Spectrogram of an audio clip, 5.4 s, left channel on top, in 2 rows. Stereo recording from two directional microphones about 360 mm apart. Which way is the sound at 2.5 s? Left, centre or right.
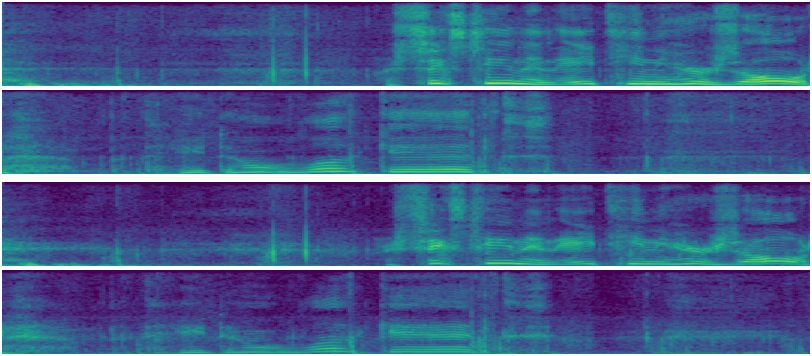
Left.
